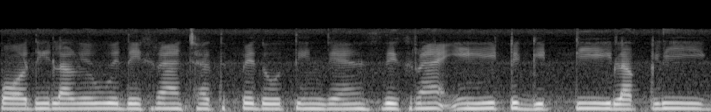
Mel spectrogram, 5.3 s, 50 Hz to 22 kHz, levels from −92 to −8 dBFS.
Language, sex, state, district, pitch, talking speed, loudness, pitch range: Hindi, female, Bihar, Bhagalpur, 180 Hz, 190 wpm, -27 LUFS, 175-185 Hz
